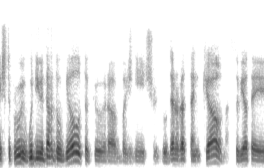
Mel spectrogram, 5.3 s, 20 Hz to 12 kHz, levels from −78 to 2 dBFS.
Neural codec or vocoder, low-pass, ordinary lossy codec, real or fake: codec, 24 kHz, 0.5 kbps, DualCodec; 10.8 kHz; MP3, 32 kbps; fake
